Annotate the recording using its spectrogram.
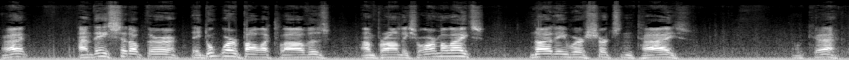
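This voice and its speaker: A man with a Northern Irish accent at a fairly slow pace, with long, frequent pauses and noticeable background noise. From Northern Ireland. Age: 40s. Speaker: taxi tour guide. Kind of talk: guided tour talk.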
